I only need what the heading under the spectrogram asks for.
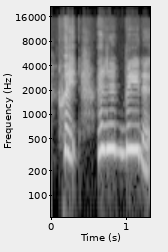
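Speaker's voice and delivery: sudden high, loud, manic pleading tone.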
